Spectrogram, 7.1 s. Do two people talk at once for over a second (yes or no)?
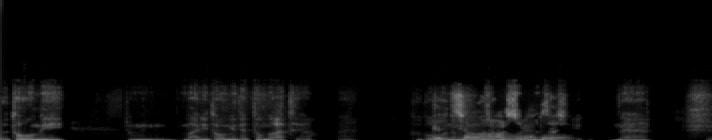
yes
